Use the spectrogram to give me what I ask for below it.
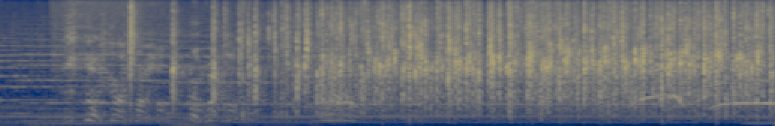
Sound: applause

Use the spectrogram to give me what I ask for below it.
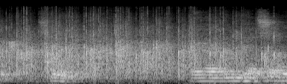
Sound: audience clapping

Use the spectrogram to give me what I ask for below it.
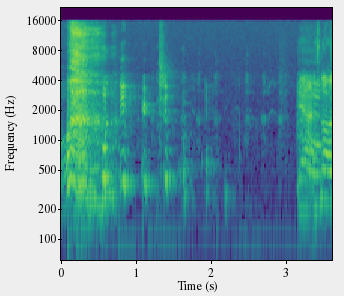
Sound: laughs

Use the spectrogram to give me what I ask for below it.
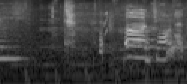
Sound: giggles

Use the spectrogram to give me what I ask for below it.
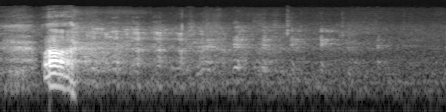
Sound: congregation laughs

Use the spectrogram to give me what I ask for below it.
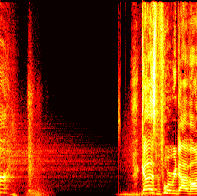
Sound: whoosh

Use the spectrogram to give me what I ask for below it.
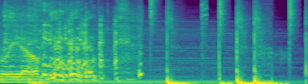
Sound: chuckling; electronic music

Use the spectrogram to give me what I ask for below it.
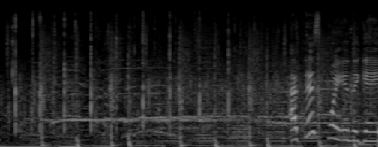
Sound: applause and cheering

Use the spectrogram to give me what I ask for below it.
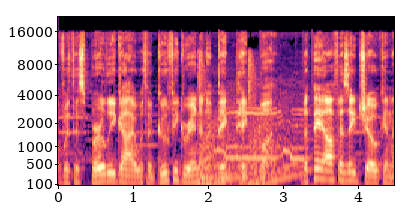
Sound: bouncing sound effect intensifies

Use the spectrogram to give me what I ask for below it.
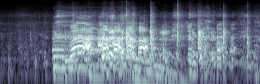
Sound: people laughing

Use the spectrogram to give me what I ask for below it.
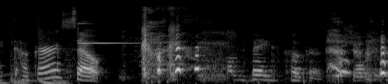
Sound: bell ringing; laughs

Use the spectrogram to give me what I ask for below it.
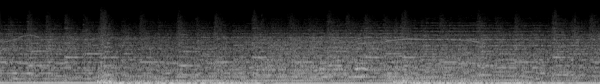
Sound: distant audience cheering

